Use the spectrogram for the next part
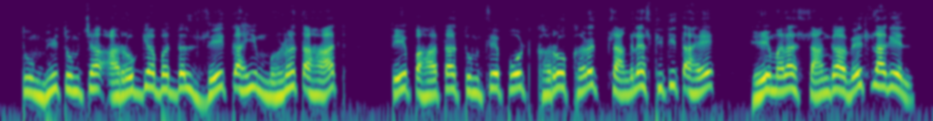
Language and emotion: Marathi, surprised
